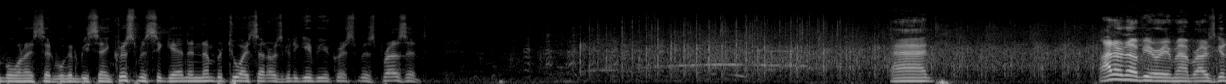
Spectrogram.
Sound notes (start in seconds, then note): 5.1 laughter and applause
